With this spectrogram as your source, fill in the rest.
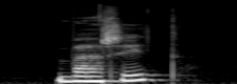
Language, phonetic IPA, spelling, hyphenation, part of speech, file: Czech, [ˈvar̝ɪt], vařit, va‧řit, verb, Cs-vařit.ogg
- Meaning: 1. to cook 2. to brew (about beer) 3. to boil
